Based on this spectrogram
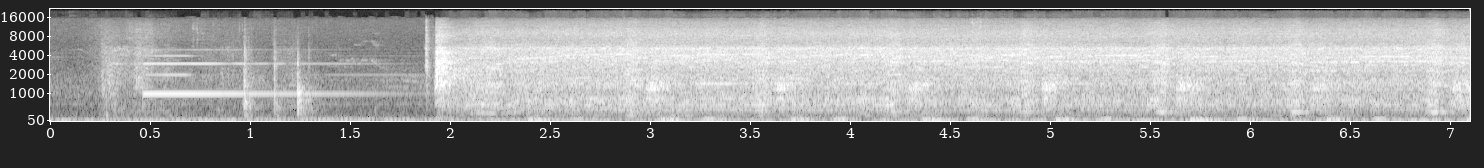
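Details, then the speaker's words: High-mileage supercharged S62 V8 BMW E39 M5 during compression test (metal flakes found in oil filter), battery flat: slow, uneven starter churn about 1.5 beats per second; slow cranking from weak battery. "It's cranking a bit slowly. Yeah, that battery is a bit flat."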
